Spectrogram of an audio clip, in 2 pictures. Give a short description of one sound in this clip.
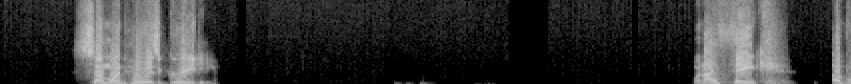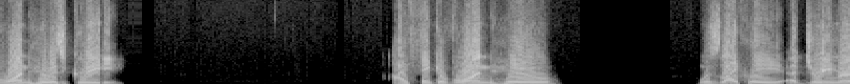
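A young man sings into a microphone in short phrases with pauses between them.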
